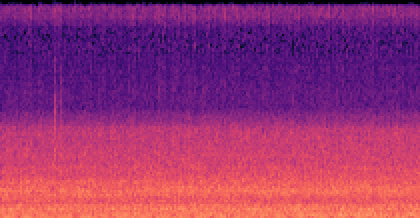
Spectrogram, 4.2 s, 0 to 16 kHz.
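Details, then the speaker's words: Toyota 3UZ-FE V8 at warm idle after gas (LPG) running burned valves, three valves replaced and both heads fully rebuilt: steady, even idle, smooth low hum under loud radiator fan rush, no knocks or stumbles; normal idle. "Вот так должна V8 работать. Никак по-другому."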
